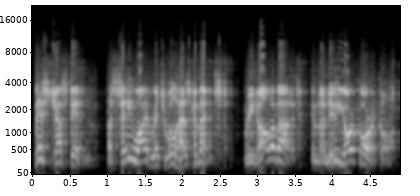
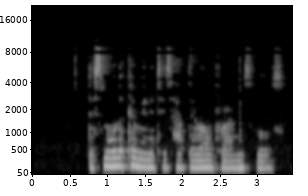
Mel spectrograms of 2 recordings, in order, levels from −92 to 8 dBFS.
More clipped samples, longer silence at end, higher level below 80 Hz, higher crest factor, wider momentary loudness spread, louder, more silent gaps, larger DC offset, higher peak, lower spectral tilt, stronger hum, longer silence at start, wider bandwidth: neither; about the same, 0.1 s vs 0.15 s; about the same, -70 dBFS vs -66 dBFS; about the same, 16 dB vs 16 dB; about the same, 10 LU vs 11 LU; first, -15 LUFS vs -29 LUFS; neither; neither; first, -2 dBFS vs -12 dBFS; second, -0.5 dB/octave vs -6 dB/octave; neither; second, 0 s vs 0.75 s; first, 14 kHz vs 9.4 kHz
